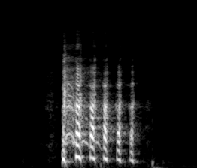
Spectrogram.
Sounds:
Laughter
